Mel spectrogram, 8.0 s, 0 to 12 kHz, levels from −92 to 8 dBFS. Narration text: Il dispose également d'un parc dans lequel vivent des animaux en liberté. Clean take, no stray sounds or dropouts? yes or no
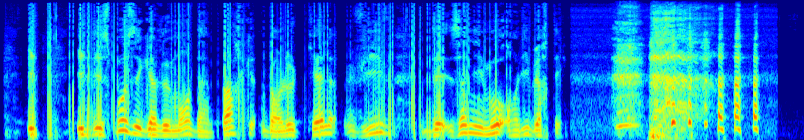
no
